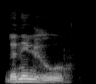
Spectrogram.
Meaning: 1. to give birth 2. to create, to engender, to bring into existence
- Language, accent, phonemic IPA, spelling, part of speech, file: French, France, /dɔ.ne l(ə) ʒuʁ/, donner le jour, verb, LL-Q150 (fra)-donner le jour.wav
